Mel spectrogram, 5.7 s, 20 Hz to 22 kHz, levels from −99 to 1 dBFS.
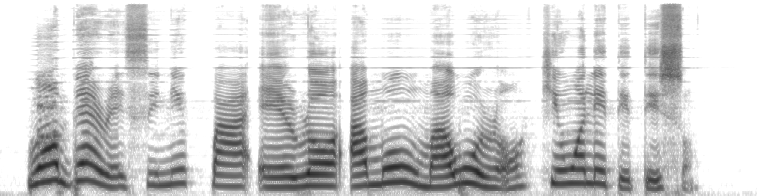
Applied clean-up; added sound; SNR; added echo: neural mask model DeepFilterNet 3.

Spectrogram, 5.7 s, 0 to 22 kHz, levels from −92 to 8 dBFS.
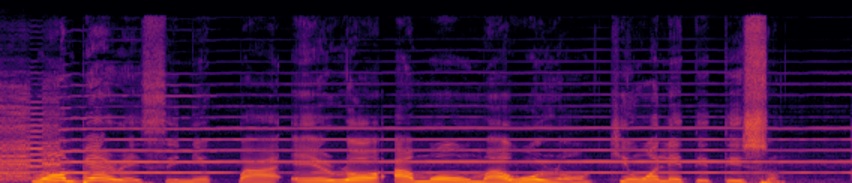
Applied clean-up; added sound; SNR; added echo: none; Bowed string instrument; 12 dB; none.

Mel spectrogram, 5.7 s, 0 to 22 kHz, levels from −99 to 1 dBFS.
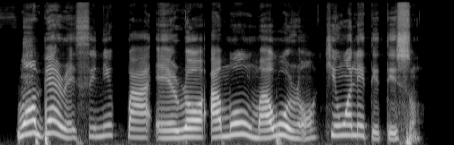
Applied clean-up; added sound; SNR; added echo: neural mask model Resemble Enhance denoiser.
